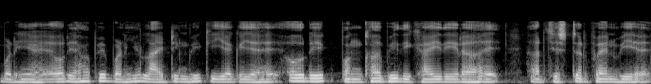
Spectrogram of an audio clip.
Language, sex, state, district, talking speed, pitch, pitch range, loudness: Hindi, male, Uttar Pradesh, Hamirpur, 210 wpm, 125 Hz, 120-140 Hz, -15 LUFS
